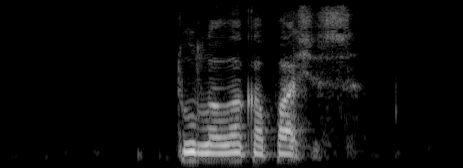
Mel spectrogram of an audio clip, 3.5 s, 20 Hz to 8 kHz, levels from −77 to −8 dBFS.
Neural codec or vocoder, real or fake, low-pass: none; real; 7.2 kHz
